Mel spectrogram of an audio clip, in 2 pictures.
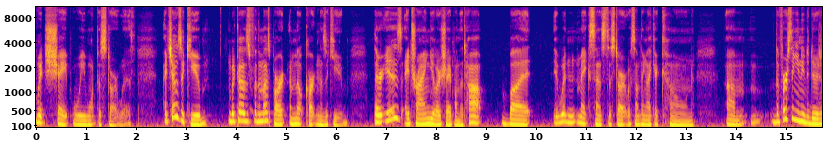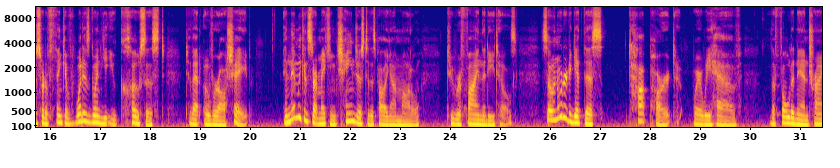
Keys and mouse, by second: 29.4 click.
